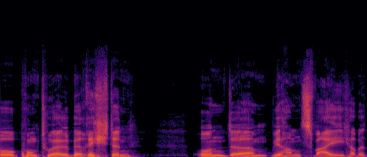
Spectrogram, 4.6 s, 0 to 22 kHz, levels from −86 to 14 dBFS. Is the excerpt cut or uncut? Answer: uncut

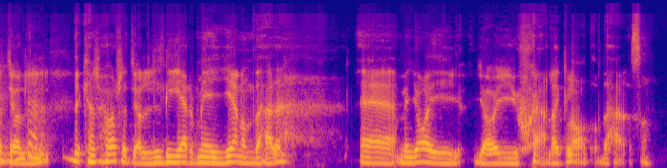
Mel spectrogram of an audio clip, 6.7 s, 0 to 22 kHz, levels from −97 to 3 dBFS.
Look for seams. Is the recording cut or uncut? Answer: uncut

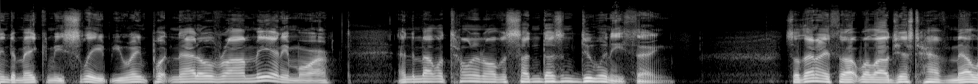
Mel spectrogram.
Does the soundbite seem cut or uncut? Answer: uncut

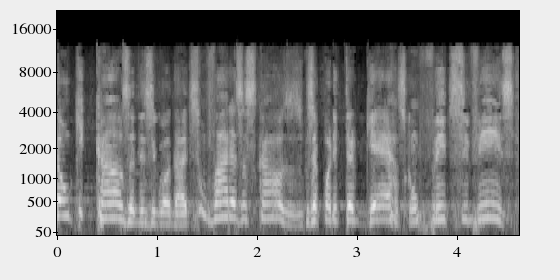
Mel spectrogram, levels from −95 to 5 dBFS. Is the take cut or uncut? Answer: cut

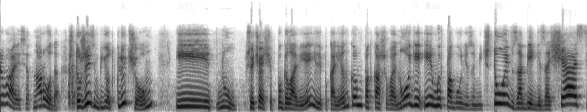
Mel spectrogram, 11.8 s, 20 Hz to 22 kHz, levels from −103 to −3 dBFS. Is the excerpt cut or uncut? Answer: cut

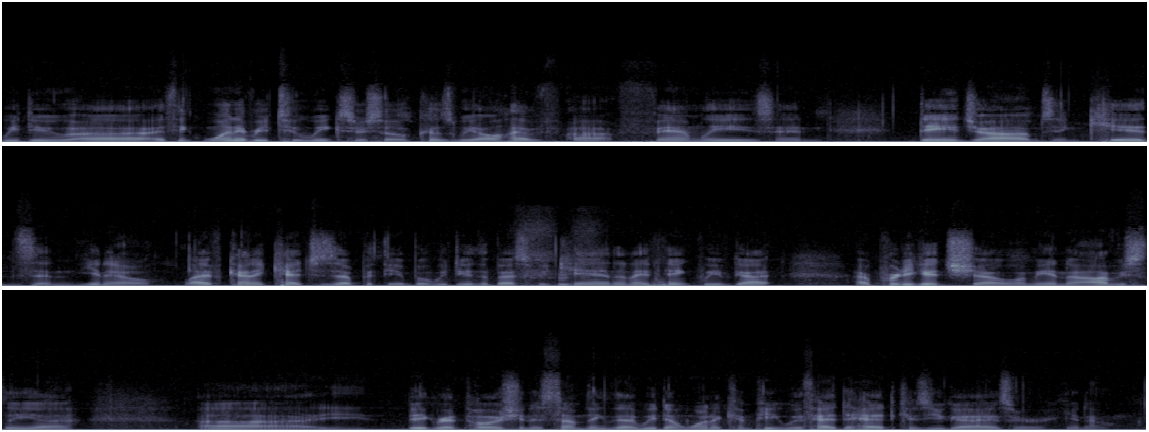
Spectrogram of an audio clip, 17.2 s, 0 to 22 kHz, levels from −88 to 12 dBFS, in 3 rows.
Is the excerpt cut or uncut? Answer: uncut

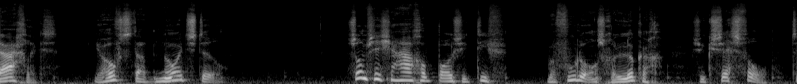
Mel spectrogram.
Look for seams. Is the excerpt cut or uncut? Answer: uncut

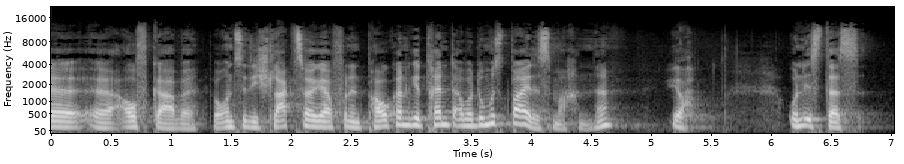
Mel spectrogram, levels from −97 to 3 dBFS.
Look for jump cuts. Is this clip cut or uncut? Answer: cut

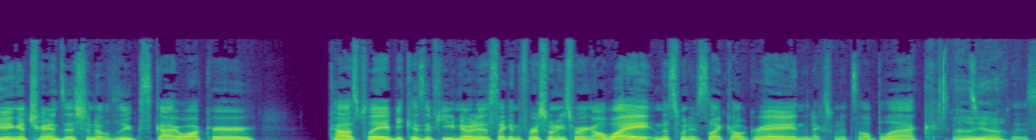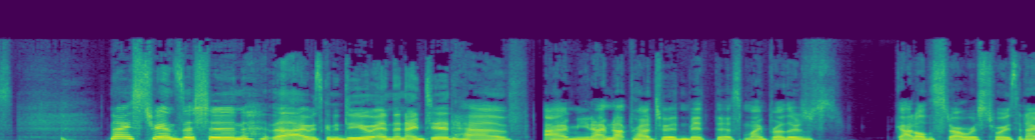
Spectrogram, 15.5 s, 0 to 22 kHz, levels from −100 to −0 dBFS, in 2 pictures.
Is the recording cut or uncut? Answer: cut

